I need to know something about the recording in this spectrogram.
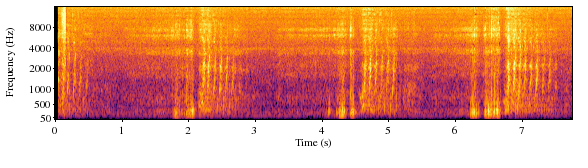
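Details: Pet Beagle asleep and dreaming, snoring in slow breaths with short muffled whimpering bursts around the second, fourth and sixth seconds, indoors and quiet.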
